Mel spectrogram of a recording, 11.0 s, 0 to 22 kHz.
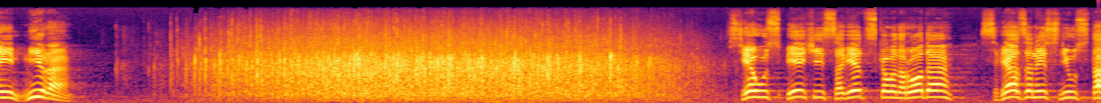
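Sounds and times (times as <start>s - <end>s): applause in a large hall: 1.1s - 7.4s.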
